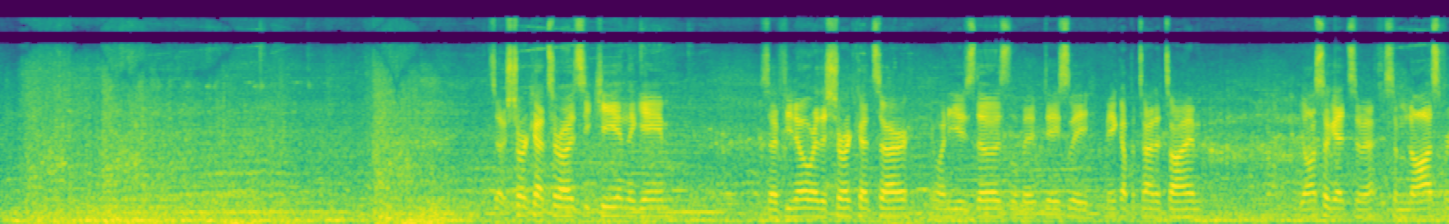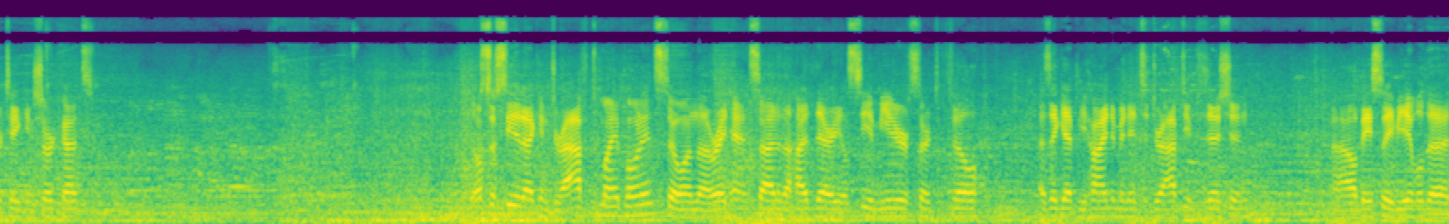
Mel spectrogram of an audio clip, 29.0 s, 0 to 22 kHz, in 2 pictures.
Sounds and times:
Speech: 4.9 - 6.8, 7.6 - 12.0, 13.0 - 15.5, 19.1 - 24.3, 24.9 - 27.0, 27.8 - 28.9.

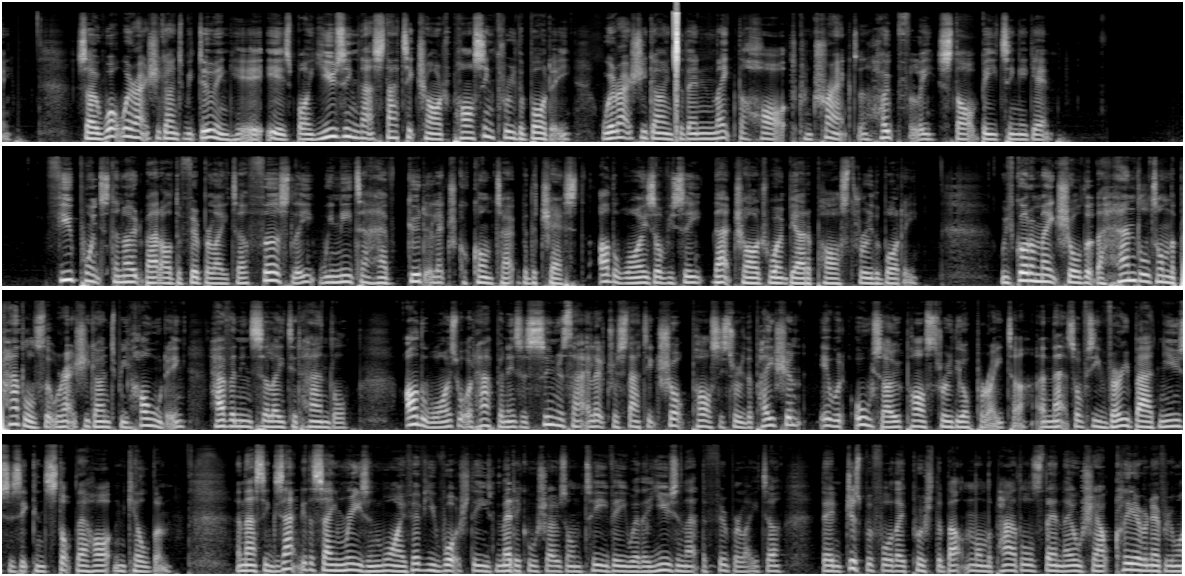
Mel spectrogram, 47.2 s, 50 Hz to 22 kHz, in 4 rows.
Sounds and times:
Speech: 0.0 - 0.2, 0.8 - 10.6, 12.3 - 21.0, 21.8 - 37.2, 37.8 - 47.2.

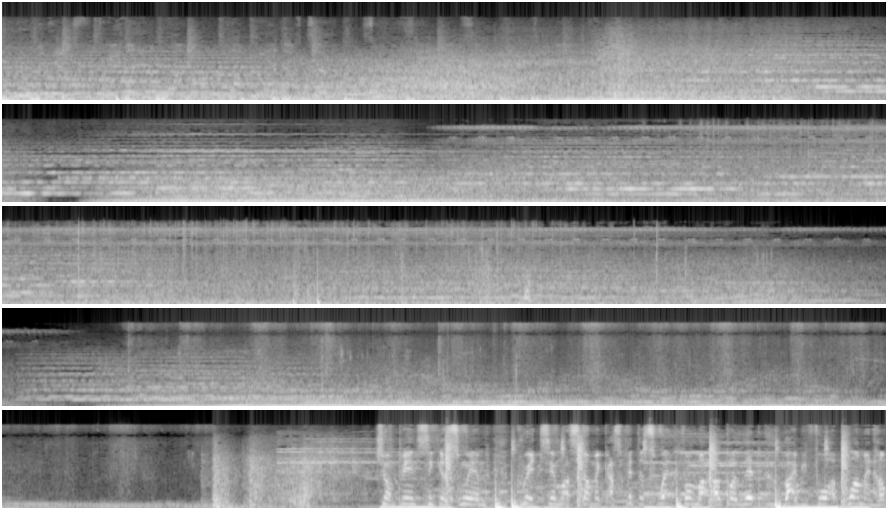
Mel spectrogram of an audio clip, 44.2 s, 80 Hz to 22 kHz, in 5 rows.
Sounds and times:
Scary music: 0.0 - 44.2.

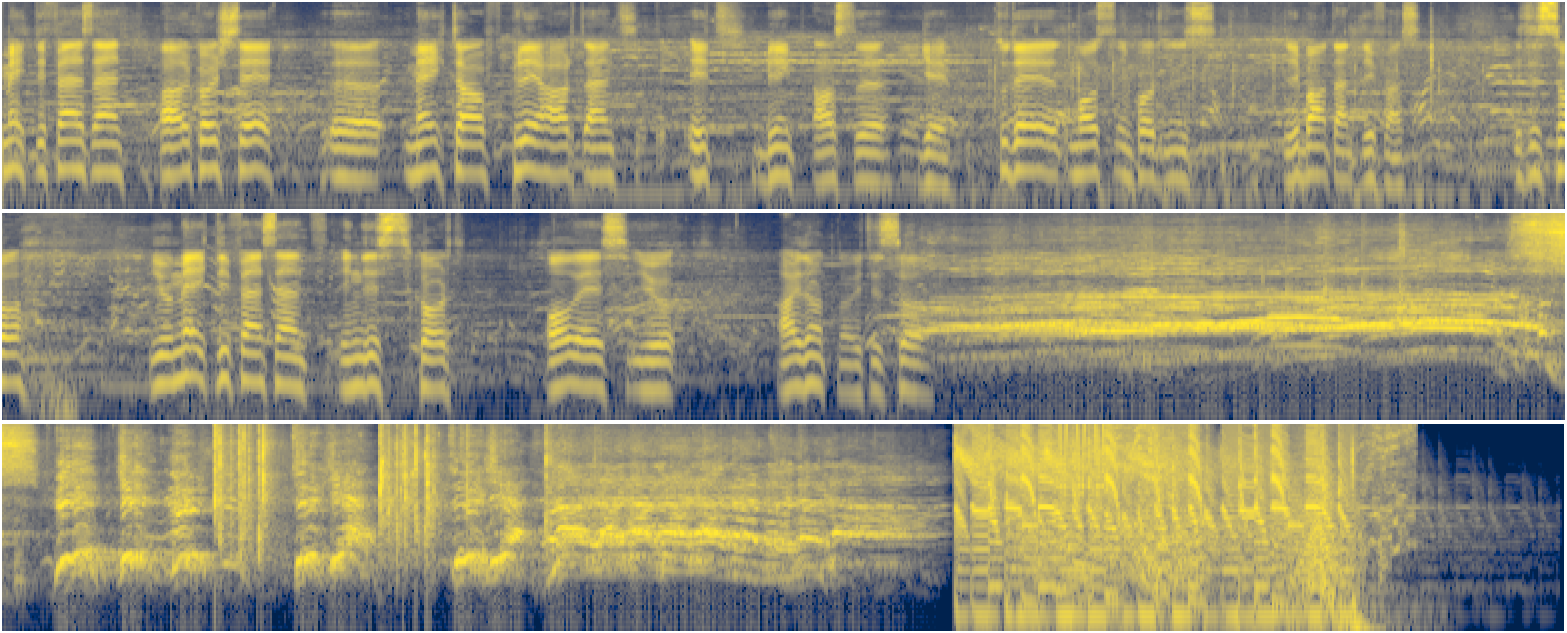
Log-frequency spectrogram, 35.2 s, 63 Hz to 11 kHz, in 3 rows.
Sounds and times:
Music: 0.0 - 15.8, 30.6 - 35.1.

